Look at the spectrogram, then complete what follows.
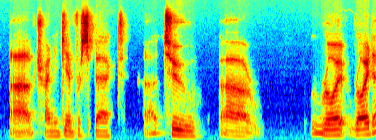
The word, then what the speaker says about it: Ruidus: Then Wilvin, in true reverence for that moment and kind of trying to give respect to Roidus. Is that how we're saying it? I think it's Ruidus. Ruidus? Ruidus, yeah.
